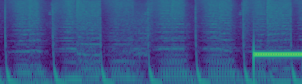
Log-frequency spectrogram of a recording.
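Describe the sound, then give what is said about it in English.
A phone call is placed from a corporate number to a call-blocking service. A loud, steady single-pitch line tone starts near the end and holds, following a regular low thumping pulse. “Robo Killer doesn't have a proper phone number, so I'm just going to call from my own corporate number there.”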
